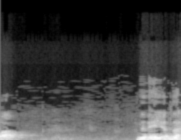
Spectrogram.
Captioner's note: audience Laughter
